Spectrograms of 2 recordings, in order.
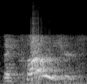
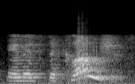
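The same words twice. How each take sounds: First: Closures pitched up and hit harder; stress on closures. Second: Said in the usual way. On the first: Shown as a demonstration. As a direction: lift and punch closures. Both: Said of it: "the closing of the sale".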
